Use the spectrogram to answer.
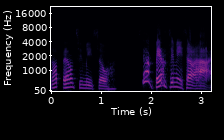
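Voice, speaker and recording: In a put-on character voice, the speaker sounds raspy, moving at a fairly slow pace with very wide pitch swings. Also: man. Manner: irritated, threatening.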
